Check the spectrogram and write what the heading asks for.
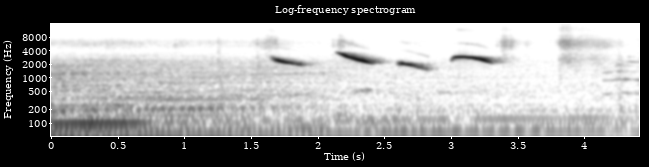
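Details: Green-winged saltator in roncador-style song: a quick phrase of four rich, slurred whistles, falling and rising, delivered within two seconds over a low steady background hum.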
